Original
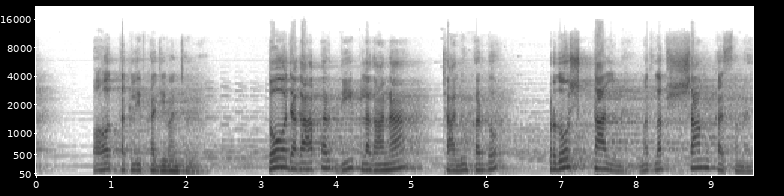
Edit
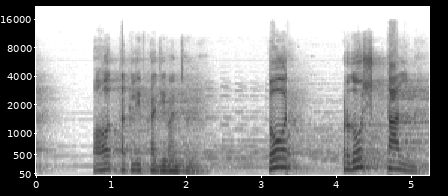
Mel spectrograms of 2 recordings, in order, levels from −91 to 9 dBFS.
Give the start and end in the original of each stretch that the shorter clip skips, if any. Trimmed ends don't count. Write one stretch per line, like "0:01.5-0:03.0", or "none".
0:03.4-0:06.1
